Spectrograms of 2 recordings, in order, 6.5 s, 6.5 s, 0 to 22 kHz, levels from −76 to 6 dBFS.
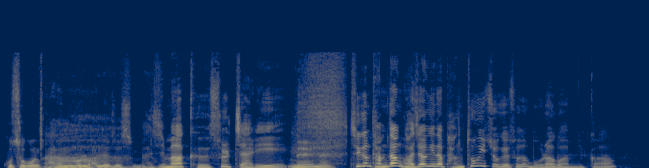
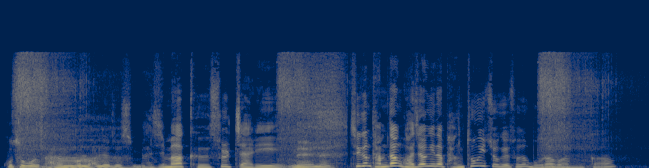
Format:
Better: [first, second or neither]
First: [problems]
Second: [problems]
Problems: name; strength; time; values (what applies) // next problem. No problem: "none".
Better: first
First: none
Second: hiss; loud; throughout; 8 dB below the speech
